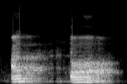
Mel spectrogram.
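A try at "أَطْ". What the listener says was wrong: Tidak tidak ditahan ya, tidak atto tapi elpo. Jadi langsung ya, langsung jangan ditahan. Atto tidak seperti itu tapi elpo. Elpo. Ketika kita apa namanya sukunkan ya seperti itu.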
